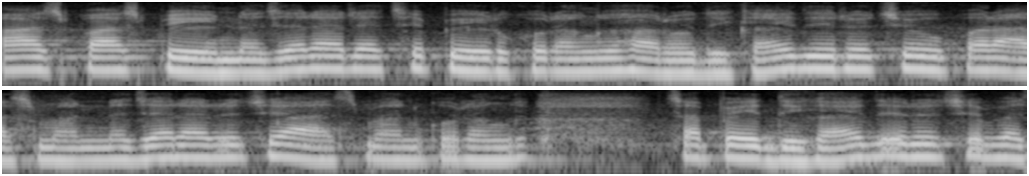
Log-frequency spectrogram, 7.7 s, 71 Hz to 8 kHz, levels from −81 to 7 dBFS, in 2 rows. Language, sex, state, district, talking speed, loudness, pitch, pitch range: Rajasthani, female, Rajasthan, Churu, 235 wpm, -15 LUFS, 175 Hz, 160-185 Hz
